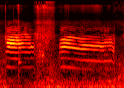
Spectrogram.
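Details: Feral cat giving two clear, high, drawn-out meows, the first short and the second longer and slightly falling, separated by a brief pause.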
